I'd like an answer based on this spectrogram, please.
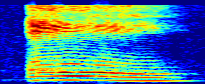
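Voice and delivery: A held long, loud and steady; long vowel demonstrated. Shown as a demonstration. Teacher showing what a long vowel is, A drawn out loudly. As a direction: sustain the letter name A at full volume. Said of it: "我们讲的长母长元的时候啊".

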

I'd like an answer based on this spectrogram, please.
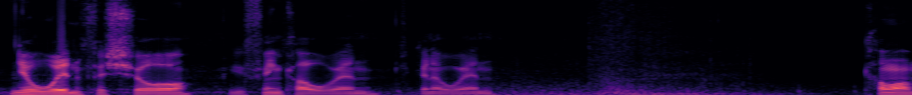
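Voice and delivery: ordinary talk

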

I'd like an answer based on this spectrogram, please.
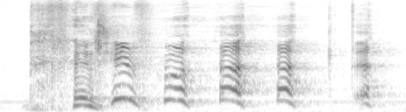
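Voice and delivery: a high, loud burst of laughter. Real, not acted. Laughing at his own drawing of the wife, a high burst. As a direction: crack up at the face he drew.

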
